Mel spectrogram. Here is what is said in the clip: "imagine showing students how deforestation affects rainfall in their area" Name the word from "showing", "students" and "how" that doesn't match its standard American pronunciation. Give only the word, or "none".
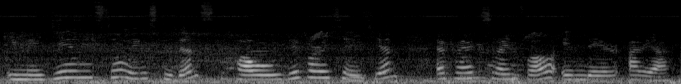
showing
